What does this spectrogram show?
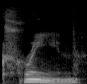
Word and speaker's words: crayon: I know that some people pronounce it crane. I I actually do pronounce it crayon though.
